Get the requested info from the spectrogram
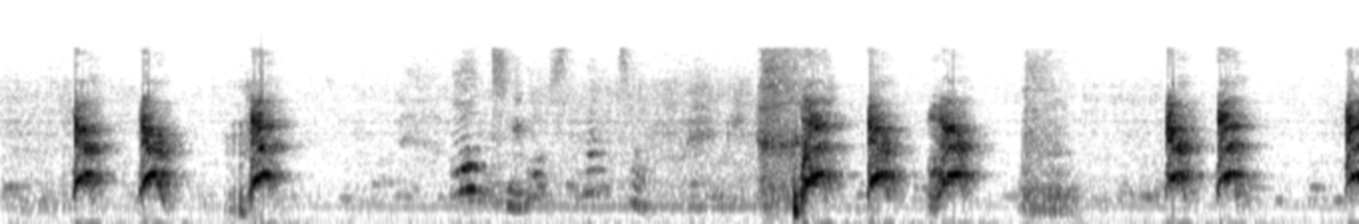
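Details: A pet dog named Monty barks indoors at a cream pot, loud sharp barks in pairs and triplets, with a softer whining, rising vocal passage midway and a steady low hum behind.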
